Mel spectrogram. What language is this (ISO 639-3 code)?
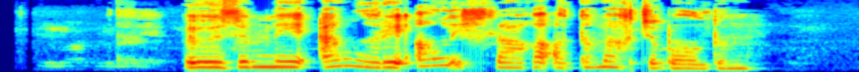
uig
